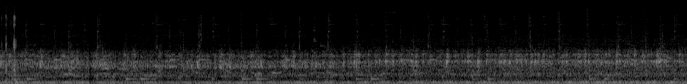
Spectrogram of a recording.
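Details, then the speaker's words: Classic car idling, rattle unchanged with clutch pedal up or down; steady fast light rattle over even idle; water pump pulley bearing worn and on its way to collapsing, recently started. "Well, it's definitely a bearings collapse. Or a bearing On the not way. so much collapsed, it's On the a way. bearing that's very noisy."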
